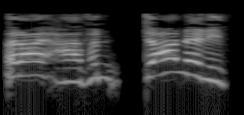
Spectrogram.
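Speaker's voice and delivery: high, indignant outburst; protesting. A narrator's reading. Prisoner objecting to talk of crucifixion, high protest. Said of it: "protested Abdullah".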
